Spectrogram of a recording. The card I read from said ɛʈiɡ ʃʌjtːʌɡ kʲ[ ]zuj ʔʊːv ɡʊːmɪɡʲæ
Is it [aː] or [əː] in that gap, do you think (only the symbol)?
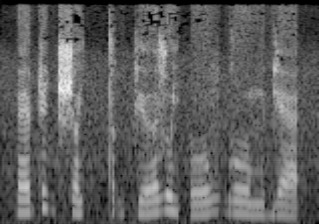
əː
